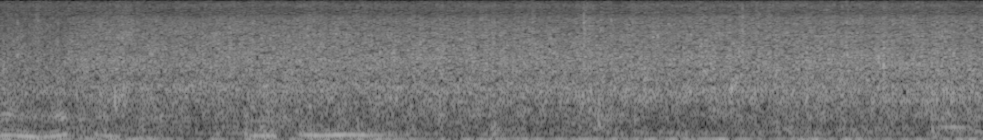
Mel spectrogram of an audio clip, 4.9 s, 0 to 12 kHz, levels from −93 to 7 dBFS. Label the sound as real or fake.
real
